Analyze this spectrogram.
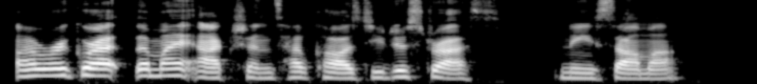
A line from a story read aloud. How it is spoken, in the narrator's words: he manages, and it's startling that his voice is still even, clear, no matter how formal and stilted the phrasing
